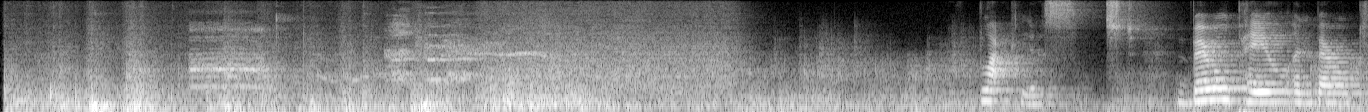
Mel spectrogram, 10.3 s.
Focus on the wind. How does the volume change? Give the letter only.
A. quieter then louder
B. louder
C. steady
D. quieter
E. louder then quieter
D.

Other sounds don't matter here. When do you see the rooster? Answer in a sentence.
You can hear the rooster from 1.4 to 4.2 s.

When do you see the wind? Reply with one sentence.
The wind can be heard from 0.0 to 10.2 s.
